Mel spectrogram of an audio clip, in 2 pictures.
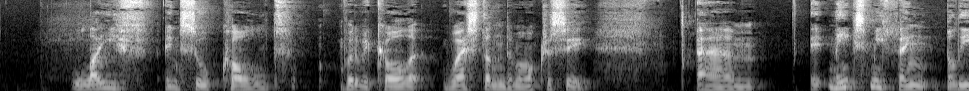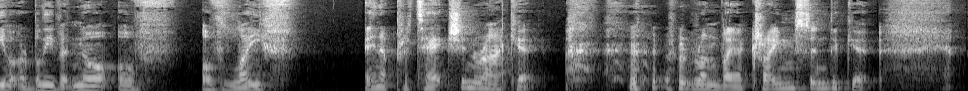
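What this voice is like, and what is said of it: Scottish accent. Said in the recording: “a good Scottish accent”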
